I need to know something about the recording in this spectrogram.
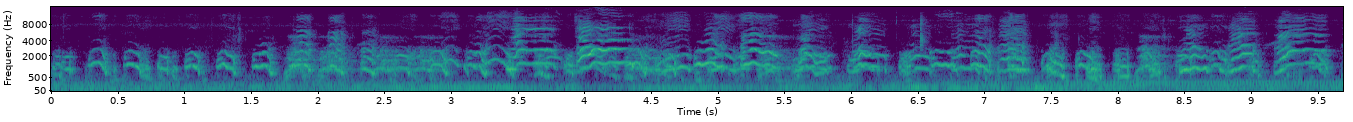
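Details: A crowd of puppies keeps up a constant chorus of short, high squeaks and arched whimpers, many voices layered so tightly that the calls blur into one shrill, restless chatter.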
